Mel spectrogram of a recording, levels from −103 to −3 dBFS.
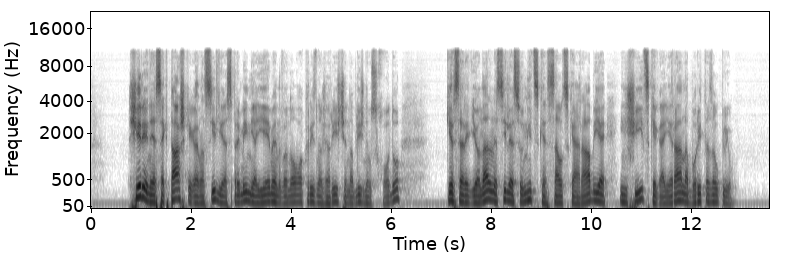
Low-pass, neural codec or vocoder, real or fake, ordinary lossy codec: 10.8 kHz; codec, 24 kHz, 3 kbps, HILCodec; fake; none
